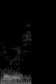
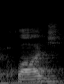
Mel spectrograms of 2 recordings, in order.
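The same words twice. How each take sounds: First: The final sound is a soft French 'j'. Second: The final sound is a hard English 'j'. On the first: The speaker calls it right. "but it's more like Cluj, yes. ... is the French G E, not the English G E" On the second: The speaker calls it wrong. "this is gonna be more like a Cluj"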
